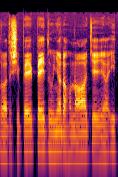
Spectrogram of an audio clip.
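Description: Only speech: a man talking steadily into a close microphone.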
